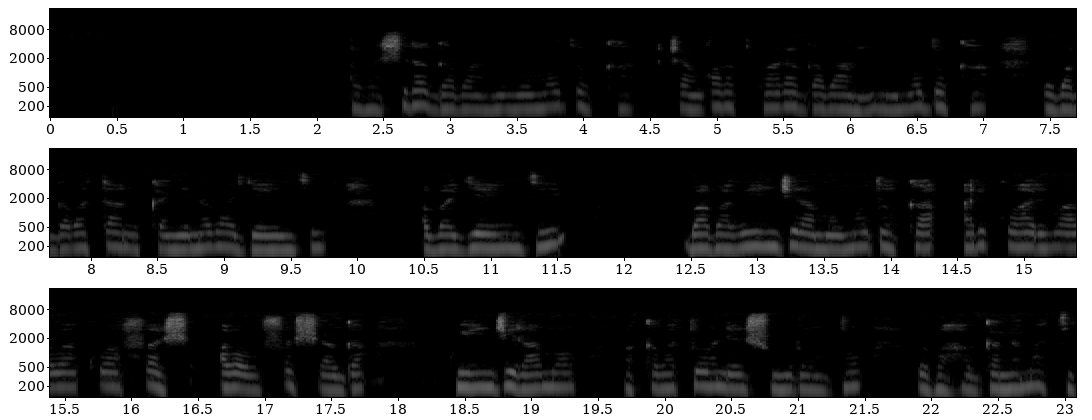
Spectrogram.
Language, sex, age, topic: Kinyarwanda, female, 25-35, government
